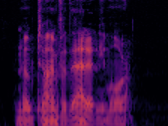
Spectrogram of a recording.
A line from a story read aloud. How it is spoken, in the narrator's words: grunted the cabbie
